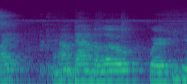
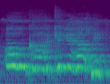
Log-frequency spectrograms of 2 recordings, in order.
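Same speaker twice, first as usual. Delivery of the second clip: much higher, mocking little whimper; high, mocking imitation of a helpless plea; God mimicking a whine; 14 semitones higher than usual. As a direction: parrot his feeble plea back at him. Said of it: "This voice says".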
